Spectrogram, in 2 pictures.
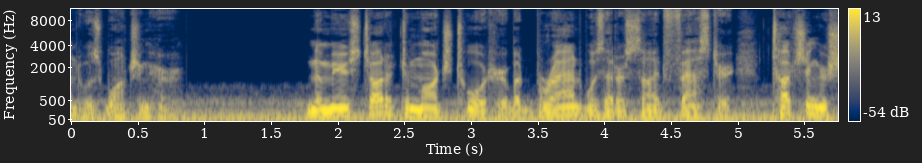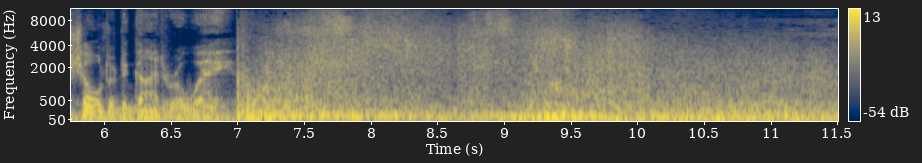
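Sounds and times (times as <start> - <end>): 
speech: 0.0 - 0.9, 1.8 - 7.6
compound explosion like a thunderclap: 7.0 - 11.5.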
